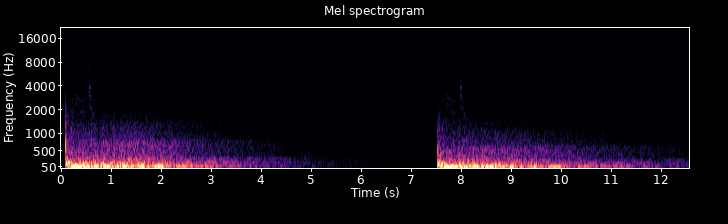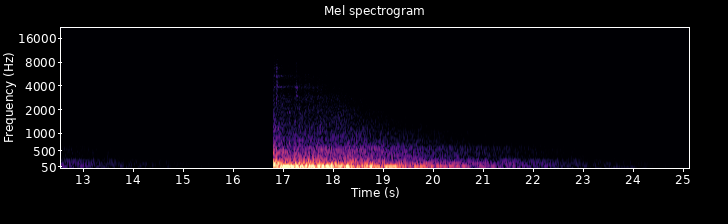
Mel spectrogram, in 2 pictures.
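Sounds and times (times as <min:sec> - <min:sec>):
cinematic boom: 0:00.1 - 0:05.3, 0:07.5 - 0:12.4, 0:16.8 - 0:22.0.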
